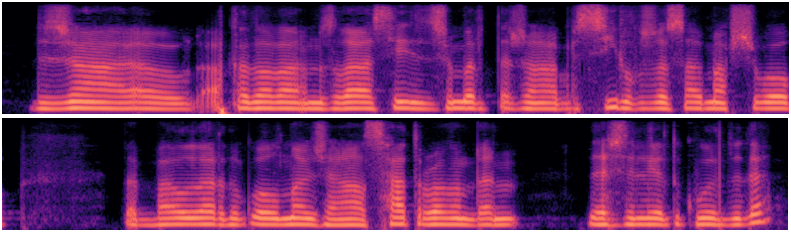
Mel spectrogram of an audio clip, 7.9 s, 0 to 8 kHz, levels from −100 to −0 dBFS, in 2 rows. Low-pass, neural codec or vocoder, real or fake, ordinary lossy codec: 7.2 kHz; codec, 24 kHz, 0.9 kbps, WavTokenizer, medium speech release version 1; fake; none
